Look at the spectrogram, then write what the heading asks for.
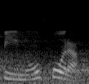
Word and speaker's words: Ctenophora: See, it is written Ctenophora, but the C will be silent and you will pronounce it as a phylum Ctenophora.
